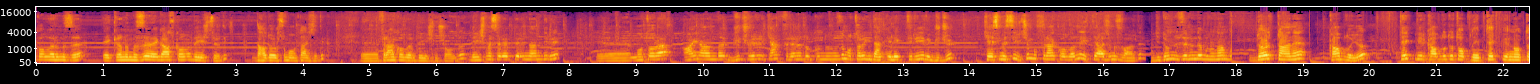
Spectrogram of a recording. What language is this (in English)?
Turkish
